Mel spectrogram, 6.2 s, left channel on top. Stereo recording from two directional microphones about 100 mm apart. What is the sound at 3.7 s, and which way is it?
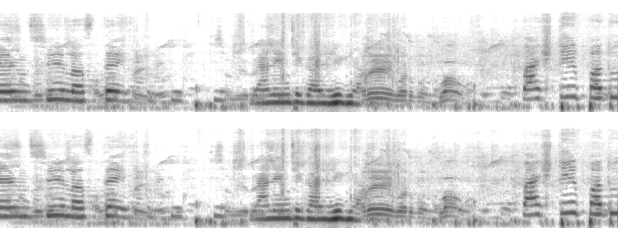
Child singing, 15° left (ahead or behind).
